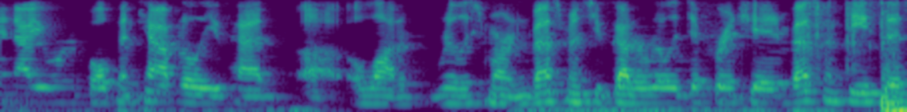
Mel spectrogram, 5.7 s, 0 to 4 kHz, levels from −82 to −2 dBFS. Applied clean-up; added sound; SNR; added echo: classical method WPE with log-MMSE.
